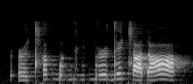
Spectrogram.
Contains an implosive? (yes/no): yes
